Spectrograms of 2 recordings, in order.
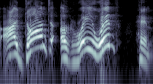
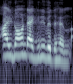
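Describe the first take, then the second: First: Very slow, "agree" as uh-GREE; correct pronunciation. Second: "agree" as AE-gree in the sentence; wrong pronunciation. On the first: Teacher modelling the right sentence, slow and careful. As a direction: stretch it out, "agree" starting on short uh. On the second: Teacher saying what they would not say, mispronounced. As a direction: show the mistake with "agree" opening on "ae". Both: Shown as a demonstration. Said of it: "मैं ये नहीं कहूंगा".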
